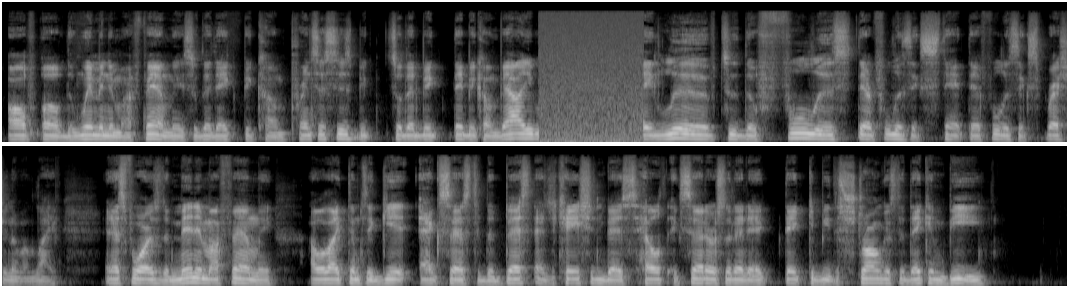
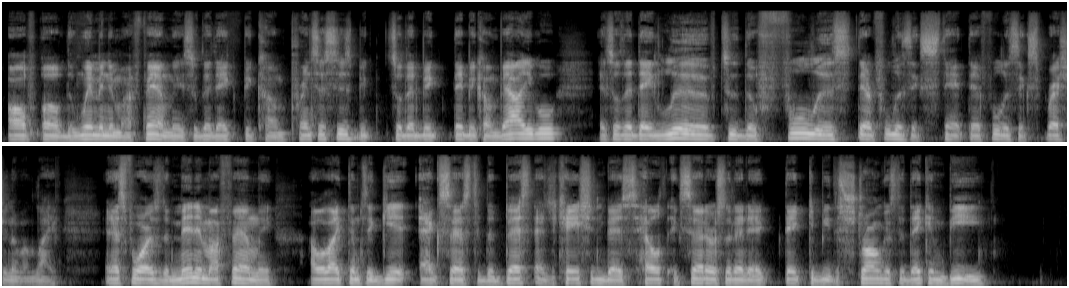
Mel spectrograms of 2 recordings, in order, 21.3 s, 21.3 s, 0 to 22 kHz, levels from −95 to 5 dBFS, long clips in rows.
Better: second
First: audio cutting out; filled with static; at 5.5 s for 1 s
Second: none

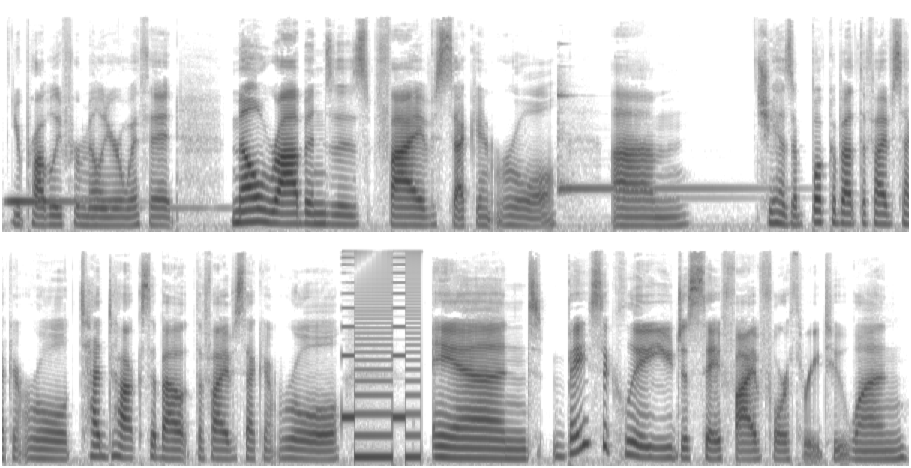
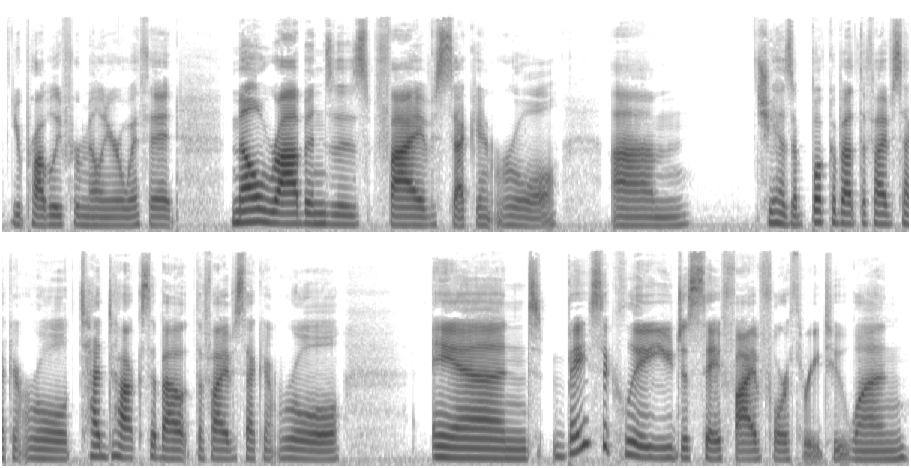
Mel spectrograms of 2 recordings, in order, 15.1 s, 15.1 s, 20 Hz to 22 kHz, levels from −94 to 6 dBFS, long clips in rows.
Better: second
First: doorbell; noticeable; until 1 s; peak 6 dB below the speech // doorbell; faint; from 4.5 to 6 s; peak 15 dB below the speech // alarm; noticeable; at 10 s; peak level with the speech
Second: none

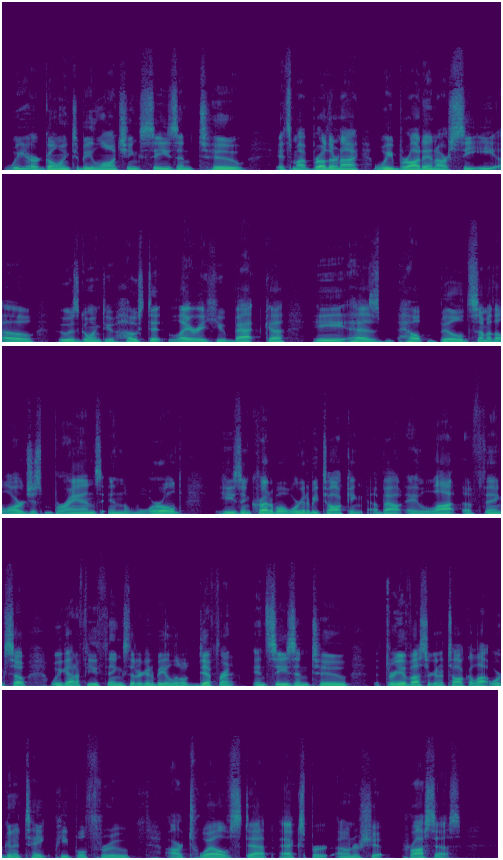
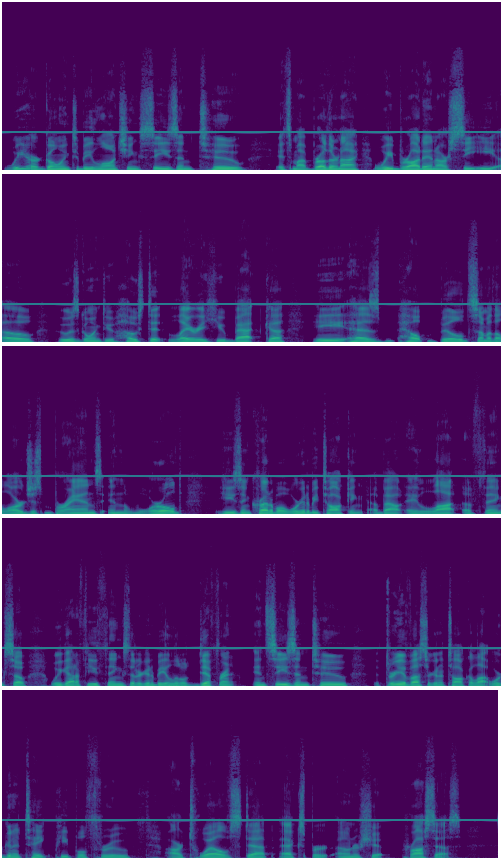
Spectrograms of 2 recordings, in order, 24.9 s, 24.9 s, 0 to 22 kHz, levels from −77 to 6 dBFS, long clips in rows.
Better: first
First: none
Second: high-pitched whine; loud; throughout; 5 kHz, 10 dB below the speech

